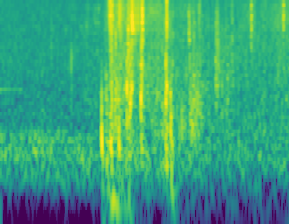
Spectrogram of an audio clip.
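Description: A rifle fires a single loud shot that rings out.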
